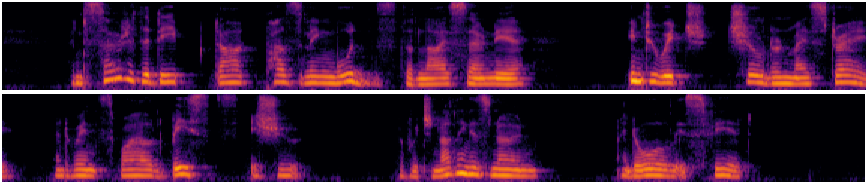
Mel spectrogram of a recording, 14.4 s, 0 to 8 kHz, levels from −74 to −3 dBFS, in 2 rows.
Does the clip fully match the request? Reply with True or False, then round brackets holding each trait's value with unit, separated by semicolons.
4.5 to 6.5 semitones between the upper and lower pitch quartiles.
False (3.9 semitones)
